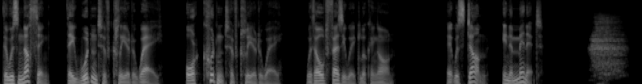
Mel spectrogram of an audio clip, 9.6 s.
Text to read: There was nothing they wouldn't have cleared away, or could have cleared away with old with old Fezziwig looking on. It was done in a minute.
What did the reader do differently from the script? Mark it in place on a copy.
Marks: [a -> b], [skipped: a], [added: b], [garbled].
There was nothing they wouldn't have cleared away, or [could -> couldn't] have cleared away with old [skipped: with old] Fezziwig looking on. It was done in a minute.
